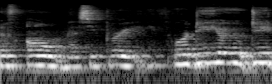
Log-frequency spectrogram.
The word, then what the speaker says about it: Om: we're going to work with the sound of ohm oh and sometimes spelled AUM but still pronounced own so just on one breath I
